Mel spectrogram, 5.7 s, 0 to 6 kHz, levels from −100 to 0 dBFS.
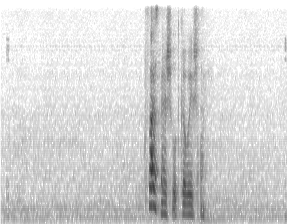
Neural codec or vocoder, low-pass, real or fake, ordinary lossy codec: codec, 24 kHz, 0.9 kbps, WavTokenizer, medium music audio release; 5.4 kHz; fake; none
